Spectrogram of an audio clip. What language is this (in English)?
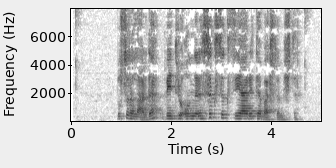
Turkish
